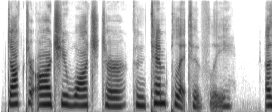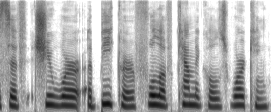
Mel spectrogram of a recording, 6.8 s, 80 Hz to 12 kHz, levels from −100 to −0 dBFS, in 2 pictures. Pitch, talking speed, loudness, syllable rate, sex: 230 Hz, 135 wpm, -18 LUFS, 4.5 syllables/s, female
